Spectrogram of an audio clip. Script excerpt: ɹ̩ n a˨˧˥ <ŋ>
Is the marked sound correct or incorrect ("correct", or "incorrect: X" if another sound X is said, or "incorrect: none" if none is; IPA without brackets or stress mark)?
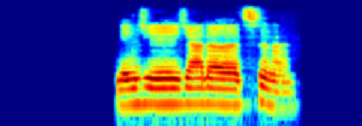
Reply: incorrect: n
